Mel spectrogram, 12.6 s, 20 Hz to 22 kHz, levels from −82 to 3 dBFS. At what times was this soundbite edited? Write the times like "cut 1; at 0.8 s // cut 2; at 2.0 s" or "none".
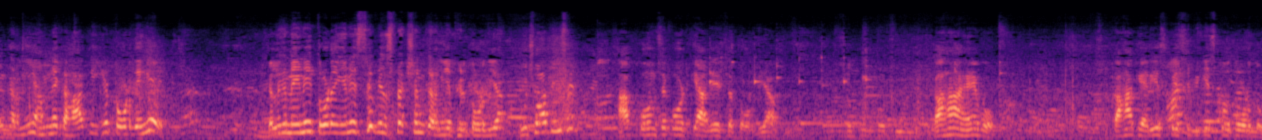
cut 1; at 6.0 s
